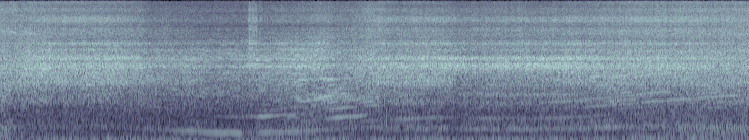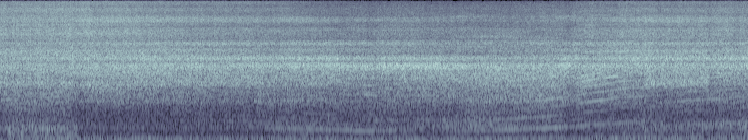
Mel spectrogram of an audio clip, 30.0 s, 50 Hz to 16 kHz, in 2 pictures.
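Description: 2017 Honda Fireblade SP's inline-four engine at track speed under heavy wind noise on a shoulder-mounted camera. The engine note falls to a low point about four to five seconds in, then climbs, falls again a little past the twenty-second mark and climbs once more near the end.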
